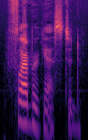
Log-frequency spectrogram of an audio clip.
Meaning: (adjective) 1. Appalled, annoyed, exhausted or disgusted 2. Damned; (verb) simple past and past participle of flabbergast
- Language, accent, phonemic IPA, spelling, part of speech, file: English, US, /ˈflæbɚˌɡæstəd/, flabbergasted, adjective / verb, En-us-flabbergasted.ogg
